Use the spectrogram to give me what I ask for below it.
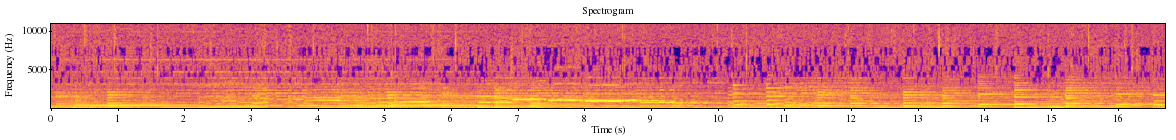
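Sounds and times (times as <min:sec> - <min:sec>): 
rain: 0:00.0 - 0:16.6
soundtrack of sustained low chords and a melodic line: 0:00.0 - 0:16.6.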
